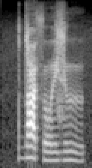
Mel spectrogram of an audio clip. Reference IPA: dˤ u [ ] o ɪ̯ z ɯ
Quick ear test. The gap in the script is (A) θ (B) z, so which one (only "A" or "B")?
A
